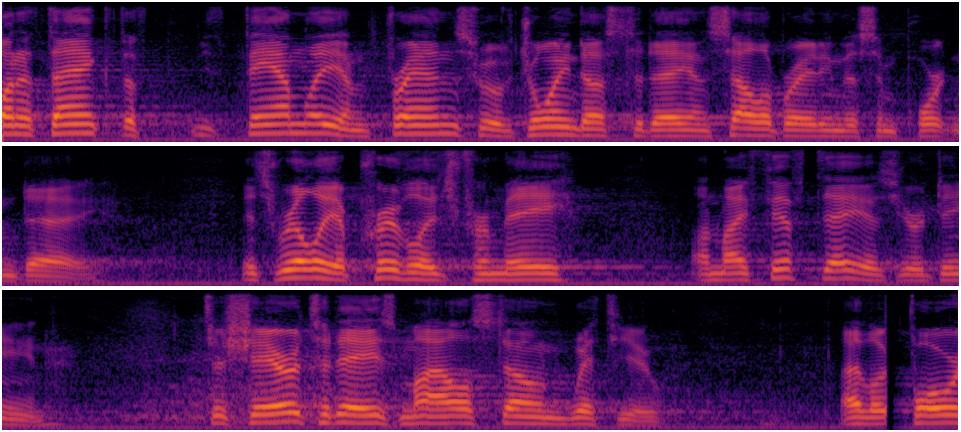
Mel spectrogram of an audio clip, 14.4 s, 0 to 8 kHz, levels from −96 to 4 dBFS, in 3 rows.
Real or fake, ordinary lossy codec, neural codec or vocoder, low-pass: real; Opus, 64 kbps; none; 7.2 kHz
